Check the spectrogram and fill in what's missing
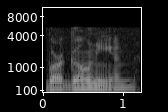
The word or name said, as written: Gorgonian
